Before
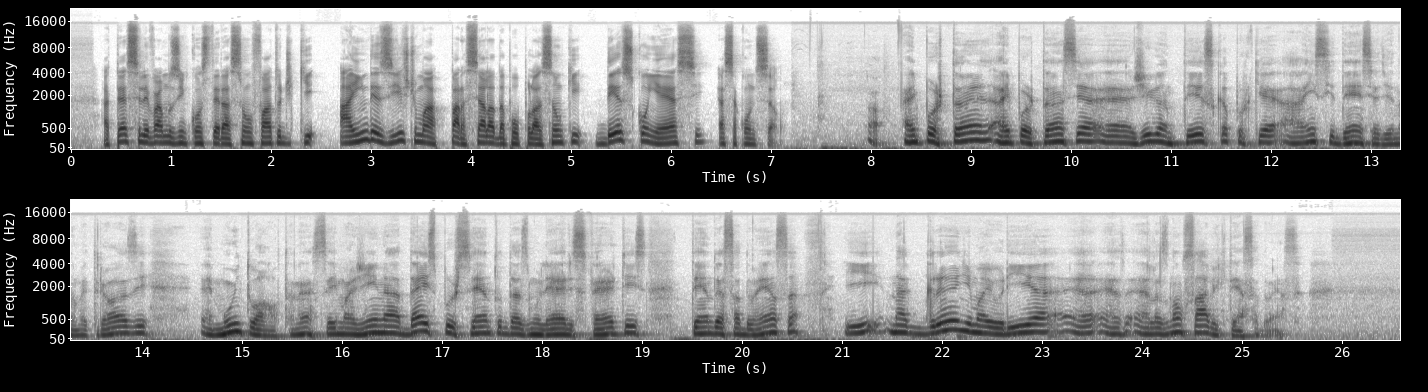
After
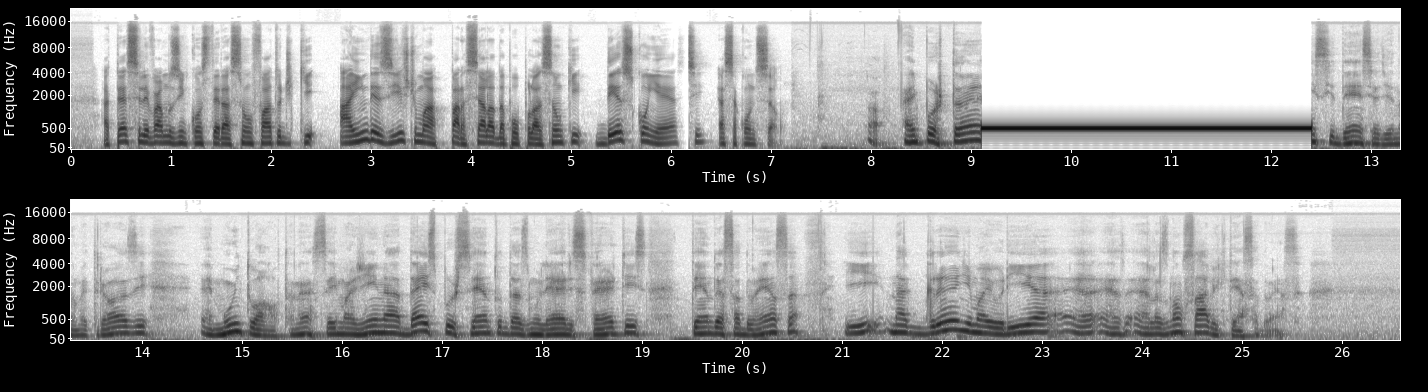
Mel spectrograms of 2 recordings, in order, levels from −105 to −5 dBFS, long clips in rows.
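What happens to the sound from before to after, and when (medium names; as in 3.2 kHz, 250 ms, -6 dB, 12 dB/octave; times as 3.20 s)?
5.78–6.18 s: studio fade out
9.10–12.41 s: bleep 505 Hz -9.5 dBFS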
